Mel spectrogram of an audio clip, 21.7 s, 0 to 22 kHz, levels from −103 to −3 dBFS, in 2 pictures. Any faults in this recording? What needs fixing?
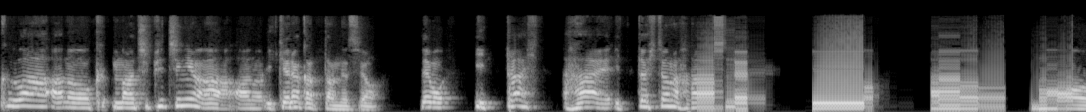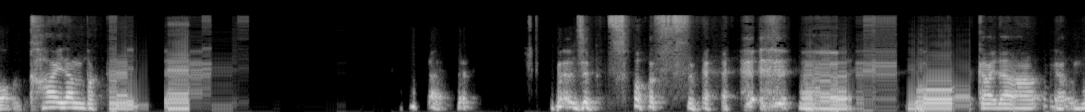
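Robotic sound from repeated short buffers appears in three stretches of the speech: 6.97–10.72 s throughout, then 11.93–14.59 s and 18.92–20.55 s for most of each span. The speech becomes a rigid metallic buzz at 66.7 Hz that loosely tracks the words. The likely cause is audio arriving too slowly, with the last segment of about 15 ms replayed in place of the missing audio. Prevent it by enlarging the receive buffer or using proper packet-loss concealment.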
